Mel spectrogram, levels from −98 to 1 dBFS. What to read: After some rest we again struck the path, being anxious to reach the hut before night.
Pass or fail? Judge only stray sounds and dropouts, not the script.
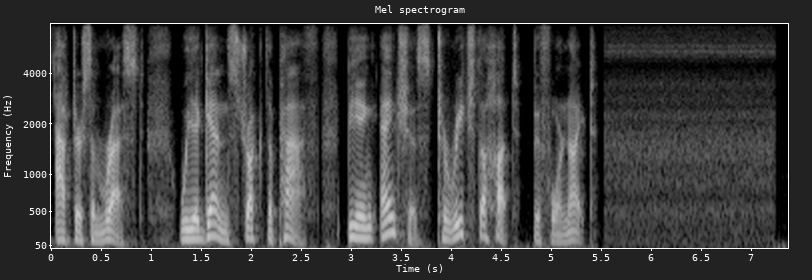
pass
